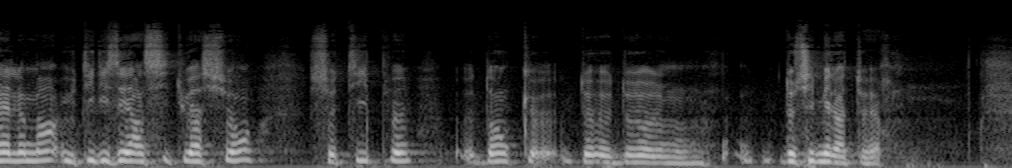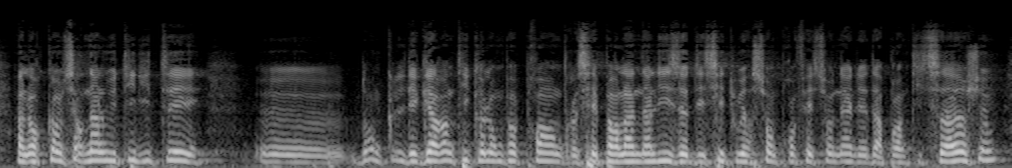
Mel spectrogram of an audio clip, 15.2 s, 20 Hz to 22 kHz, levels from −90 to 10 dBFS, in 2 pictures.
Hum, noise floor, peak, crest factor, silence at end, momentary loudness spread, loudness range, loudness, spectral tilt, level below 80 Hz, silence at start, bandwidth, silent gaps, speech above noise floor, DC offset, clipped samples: none; -50 dBFS; 0 dBFS; 20 dB; 0.05 s; 12 LU; 7 LU; -21 LUFS; -7 dB/octave; -40 dBFS; 0 s; 10 kHz; none; 30 dB; under 0.1%; under 0.1%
